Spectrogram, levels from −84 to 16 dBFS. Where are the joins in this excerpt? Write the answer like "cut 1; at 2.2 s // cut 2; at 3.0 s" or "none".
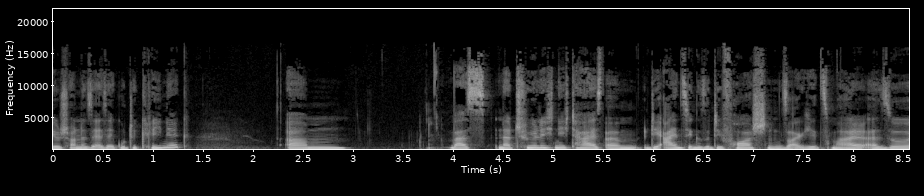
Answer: cut 1; at 5.5 s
